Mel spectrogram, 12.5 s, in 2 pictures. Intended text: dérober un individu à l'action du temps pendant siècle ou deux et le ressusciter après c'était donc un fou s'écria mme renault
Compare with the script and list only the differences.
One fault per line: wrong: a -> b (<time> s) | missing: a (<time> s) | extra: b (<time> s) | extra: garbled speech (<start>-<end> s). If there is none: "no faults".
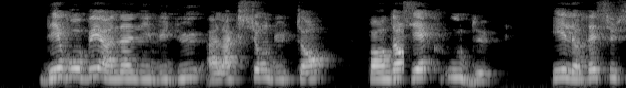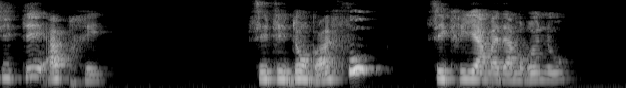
no faults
